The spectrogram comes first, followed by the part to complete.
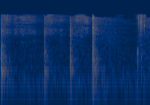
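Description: Chalk writing on a chalkboard: about five short, sharp taps and scratches of the chalk against the board, fairly quiet.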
